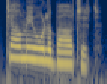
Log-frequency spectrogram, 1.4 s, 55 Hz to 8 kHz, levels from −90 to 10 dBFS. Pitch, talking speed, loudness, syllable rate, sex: 220 Hz, 210 wpm, -14 LUFS, 4.8 syllables/s, female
